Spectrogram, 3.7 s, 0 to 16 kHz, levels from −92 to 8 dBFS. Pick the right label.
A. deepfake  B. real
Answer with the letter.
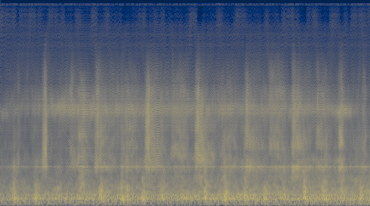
A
